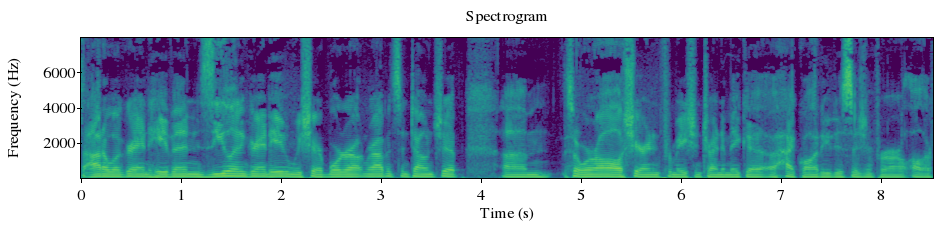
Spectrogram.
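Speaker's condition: No condition

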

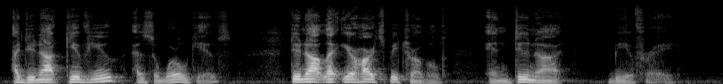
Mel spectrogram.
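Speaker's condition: No condition

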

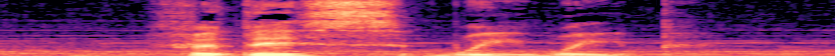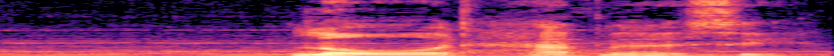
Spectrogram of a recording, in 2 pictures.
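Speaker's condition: No condition

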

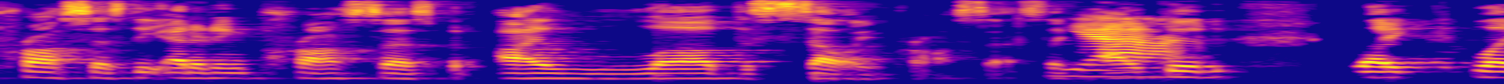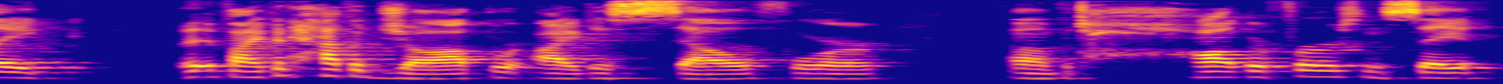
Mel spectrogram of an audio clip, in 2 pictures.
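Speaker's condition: Stuttering; developmental stutter since about age 5, persisted into adulthood, varied speech therapies and groups; blocks

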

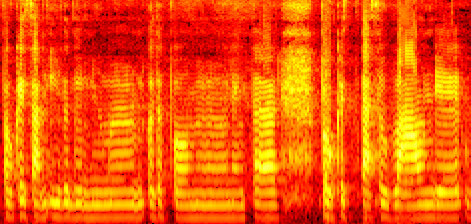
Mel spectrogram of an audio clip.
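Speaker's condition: Hearing impairment; congenital hearing impairment, bilateral cochlear implants

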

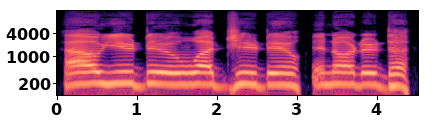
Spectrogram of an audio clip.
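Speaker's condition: Parkinson's disease; young onset, diagnosed at age 35; clear on good days, slurred words when off, intelligibility varies between episodes

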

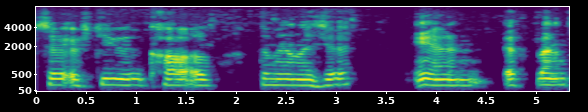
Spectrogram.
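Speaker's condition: Dystonia, secondary to encephalitis

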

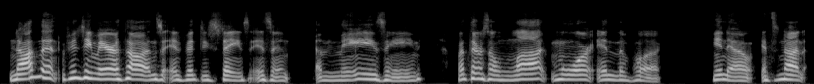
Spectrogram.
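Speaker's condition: ALS; als onset in hand at 38, thumb-forefinger muscle loss, very little hand strength, very slow progression; still talking and advocating about 9 years after onset

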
